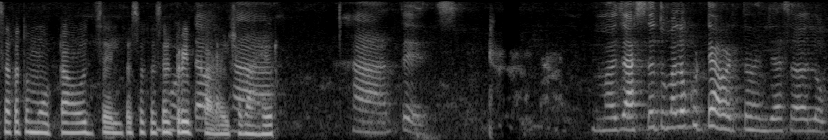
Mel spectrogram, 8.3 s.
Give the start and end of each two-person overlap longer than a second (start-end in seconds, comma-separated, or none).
none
